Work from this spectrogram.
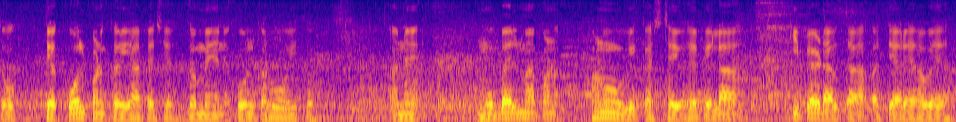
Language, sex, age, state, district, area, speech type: Gujarati, male, 18-30, Gujarat, Junagadh, urban, spontaneous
